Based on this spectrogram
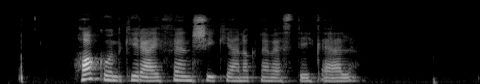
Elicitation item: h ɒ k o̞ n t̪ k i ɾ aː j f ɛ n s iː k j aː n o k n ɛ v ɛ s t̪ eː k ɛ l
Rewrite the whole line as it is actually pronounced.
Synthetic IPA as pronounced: h ɒ k o̞ n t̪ k i ɾ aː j f ɛ n ʃ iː k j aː n ɒ k n ɛ v ɛ s t̪ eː k ɛ l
